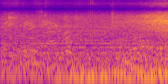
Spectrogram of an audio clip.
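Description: Busy restaurant background noise: a steady low rumble under a haze of indistinct voices.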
